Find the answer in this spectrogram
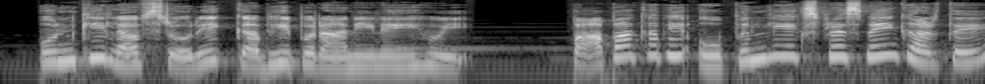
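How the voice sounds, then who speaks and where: Music plays in the background. A woman speaks high, with very wide pitch swings. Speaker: voice-over artist. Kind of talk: emotional diary-style story narration. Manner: soft, emotional.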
